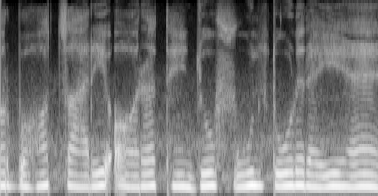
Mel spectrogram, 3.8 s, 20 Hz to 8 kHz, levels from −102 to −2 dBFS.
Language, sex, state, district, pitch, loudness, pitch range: Hindi, female, Jharkhand, Deoghar, 185 Hz, -12 LUFS, 180-195 Hz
